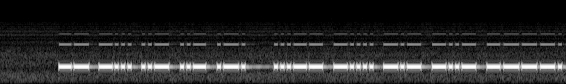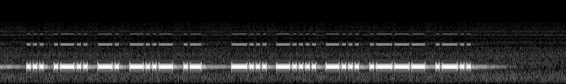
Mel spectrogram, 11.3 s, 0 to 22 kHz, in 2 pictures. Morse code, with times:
0.6-2.5 MBUUR
2.7-5.6 36KX9
5.9-7.7 SLNXA
8.0-10.4 B6BJL

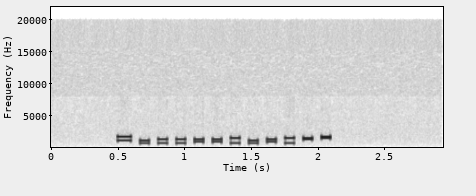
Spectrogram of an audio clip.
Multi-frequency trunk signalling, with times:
0.5-0.6 KP
0.7-2.0 2445572570
2.0-2.1 ST

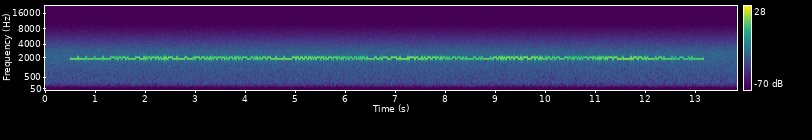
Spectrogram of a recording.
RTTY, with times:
1.8-2.1 OS
2.3-3.5 JOVENS
3.6-4.6 ADORAM
5.1-5.4 IR
5.6-5.8 A
5.9-7.8 DISCOTECA
7.9-9.2 DANCAR
9.4-9.7 NO
9.9-10.4 FIM
10.6-10.9 DE
11.1-12.9 SEMANA.

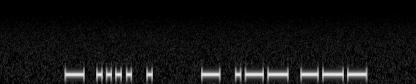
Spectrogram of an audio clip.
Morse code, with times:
0.7-1.5 THE
2.0-3.7 TWO

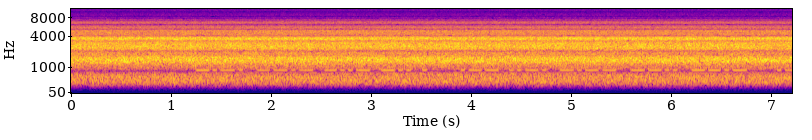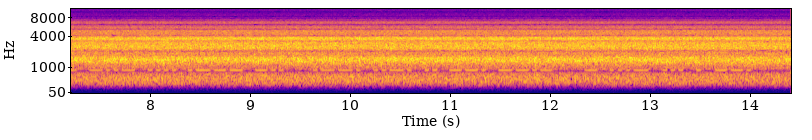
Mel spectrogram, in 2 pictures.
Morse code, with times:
1.3-3.6 CQXDE
3.9-6.8 WFYZQ
7.1-9.3 AXHJD
9.6-12.0 PFIGQ
12.4-14.0 TVSEG

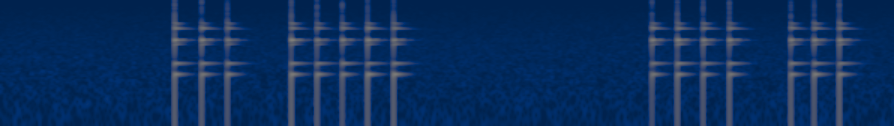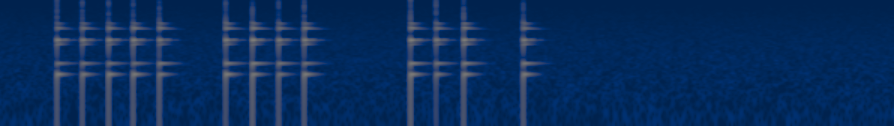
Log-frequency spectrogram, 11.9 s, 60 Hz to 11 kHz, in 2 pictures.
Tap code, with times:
1.2-2.7 P
4.3-9.5 SYL

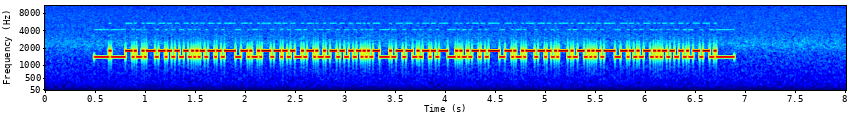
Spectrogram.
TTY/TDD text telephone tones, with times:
0.8-1.2 HE
1.3-1.6 IS
1.8-2.3 THE
2.5-3.8 CHAIRMAN
4.0-4.3 OF
4.5-4.9 THE
5.1-5.8 EAST
5.9-6.8 ASIAN

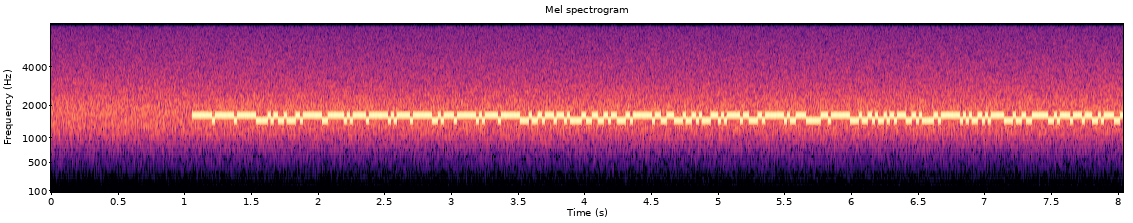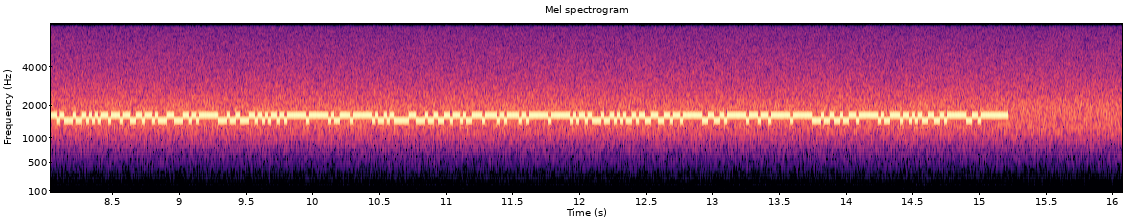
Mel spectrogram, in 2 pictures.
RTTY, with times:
2.0-3.4 VXXGX
3.7-4.7 QEIAW
4.8-5.8 ZXABT
6.2-7.2 DUESX
7.3-8.1 VGQGC
8.3-9.1 YQPZN
9.5-10.8 NFBDT
10.9-12.1 PBKKF
12.3-13.4 SWPIQ
13.9-15.1 LBJIP

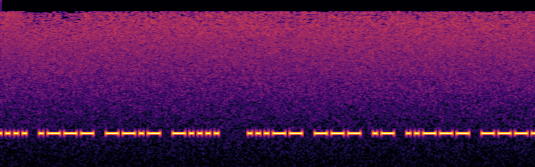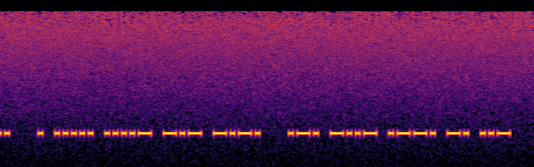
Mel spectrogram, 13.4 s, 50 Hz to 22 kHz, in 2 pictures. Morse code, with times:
0.0-2.7 …
3.1-6.8 3OA28
7.2-9.9 E54KC
10.3-13.1 RXPNU

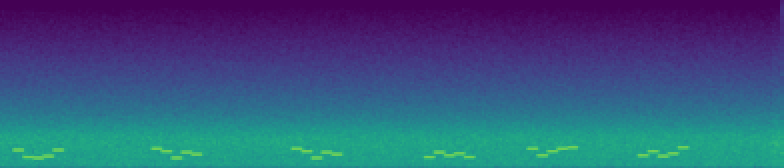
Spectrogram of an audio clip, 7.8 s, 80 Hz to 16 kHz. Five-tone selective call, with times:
0.2-0.7 92139
1.5-2.0 08175
2.9-3.4 08175
4.3-4.8 27462
5.3-5.8 04800
6.4-6.9 48366

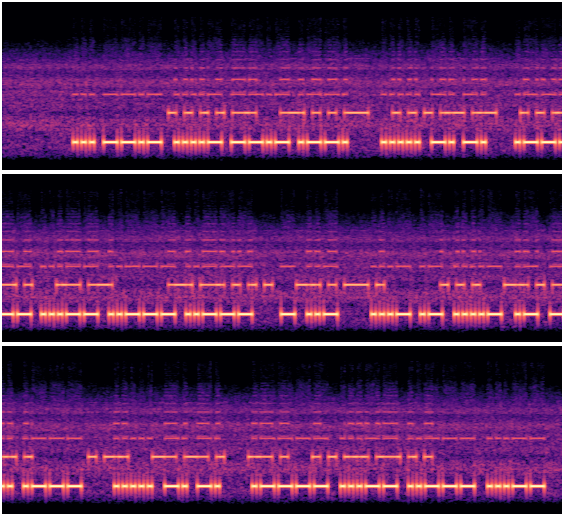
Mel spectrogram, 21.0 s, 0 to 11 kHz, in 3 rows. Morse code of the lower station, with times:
0.9-4.3 SQ4QP
4.7-6.0 5NN
6.4-10.1 1322
10.5-11.2 TU
11.6-15.0 VA4ANJ
15.4-16.7 5NN
17.1-20.8 1323

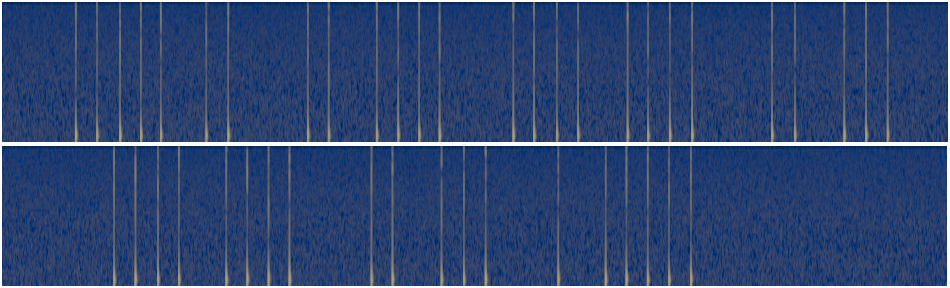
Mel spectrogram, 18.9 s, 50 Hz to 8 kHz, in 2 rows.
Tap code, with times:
0.7-8.9 WITH
10.6-16.4 THE

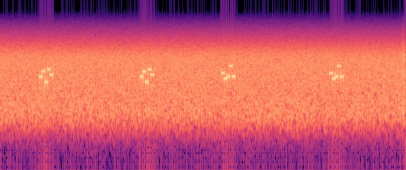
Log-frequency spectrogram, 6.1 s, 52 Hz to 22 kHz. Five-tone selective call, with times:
0.6-0.8 58296
2.1-2.3 58296
3.3-3.5 74555
5.0-5.2 74555

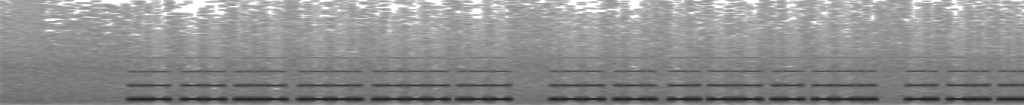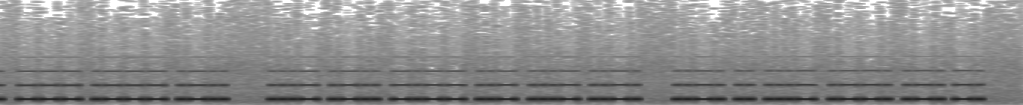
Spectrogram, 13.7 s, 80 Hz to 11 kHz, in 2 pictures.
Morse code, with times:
0.9-3.4 UMVPJW
3.7-5.8 WRNKAZ
6.1-8.3 NDSOJL
8.6-11.1 VLYUVF
11.3-13.4 FIVPRN

